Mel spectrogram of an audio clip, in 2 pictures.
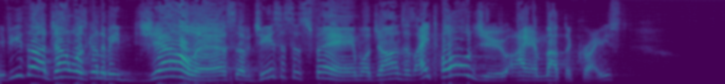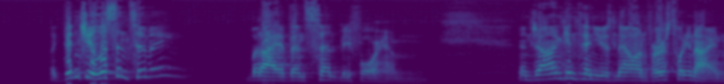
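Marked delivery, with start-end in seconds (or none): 4.1-11.2 mock sarcastic tone, louder. Retelling John's reply that he is not the Christ: imitating a sarcastic tone. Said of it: "almost with a tone of sarcasm".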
